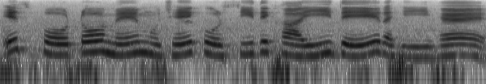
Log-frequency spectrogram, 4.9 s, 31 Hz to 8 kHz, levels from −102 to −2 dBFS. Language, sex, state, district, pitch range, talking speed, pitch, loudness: Hindi, female, Madhya Pradesh, Katni, 210-250 Hz, 110 wpm, 220 Hz, -17 LUFS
